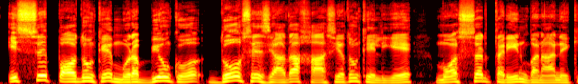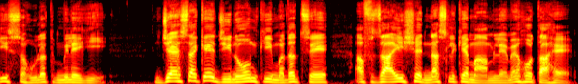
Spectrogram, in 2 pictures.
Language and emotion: Urdu, neutral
